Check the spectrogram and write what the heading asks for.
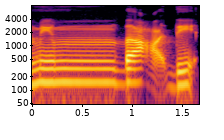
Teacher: نون ساکن کا اقلاب ہے، نون کو میم سے بدل کے پڑھیں گے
